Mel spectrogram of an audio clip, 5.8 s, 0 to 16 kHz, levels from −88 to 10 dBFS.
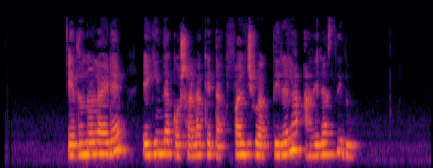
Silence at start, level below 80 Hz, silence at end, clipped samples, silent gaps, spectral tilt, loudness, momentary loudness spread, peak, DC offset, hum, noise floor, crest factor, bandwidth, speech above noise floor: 0.9 s; -72 dBFS; 1 s; under 0.1%; none; -5 dB/octave; -21 LUFS; 8 LU; -6 dBFS; under 0.1%; none; -62 dBFS; 16 dB; 10.5 kHz; 41 dB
